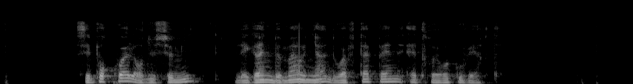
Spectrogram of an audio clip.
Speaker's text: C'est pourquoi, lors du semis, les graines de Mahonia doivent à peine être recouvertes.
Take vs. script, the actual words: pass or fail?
pass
